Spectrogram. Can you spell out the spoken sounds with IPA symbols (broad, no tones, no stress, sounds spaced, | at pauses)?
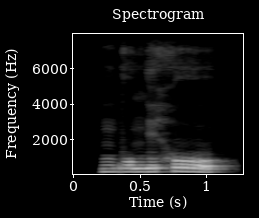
m b o ŋ e h o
